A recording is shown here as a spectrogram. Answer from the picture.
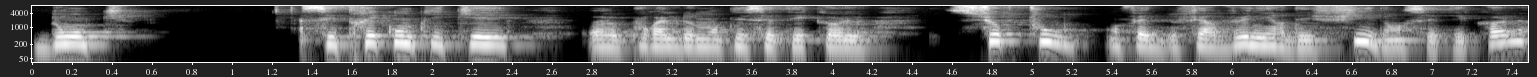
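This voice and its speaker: Her fairly low pitch comes with a dark, mellow tone and a somewhat breathy quality, and her intonation is lively. This woman speaks at a moderate pace with long, frequent pauses. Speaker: book reviewer / video blogger. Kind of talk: casual book review monologue. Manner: halting, many fillers and self-corrections.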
